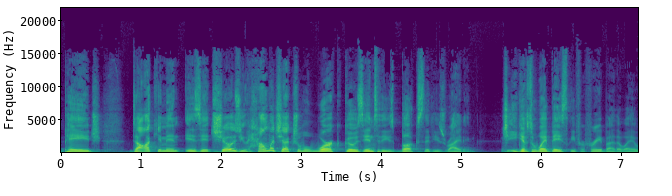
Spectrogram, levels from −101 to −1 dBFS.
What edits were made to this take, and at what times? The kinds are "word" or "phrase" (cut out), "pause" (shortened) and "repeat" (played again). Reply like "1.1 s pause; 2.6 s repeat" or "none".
5.5 s word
